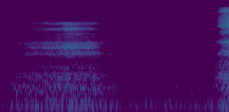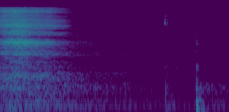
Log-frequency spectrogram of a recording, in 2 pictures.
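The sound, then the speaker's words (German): Two slow, deliberate breaths drawn into the belly during a guided breathing exercise: a soft airy inhale, a pause, then a louder, rushing exhale, followed by a couple of faint clicks. “Auch hier lade ich dich ein, fünf ganz bewusste Atemzüge zu machen.”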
